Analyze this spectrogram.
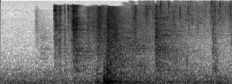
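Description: A lock springs open with a loud clunk.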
